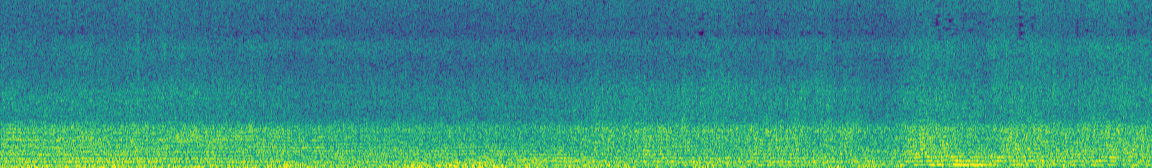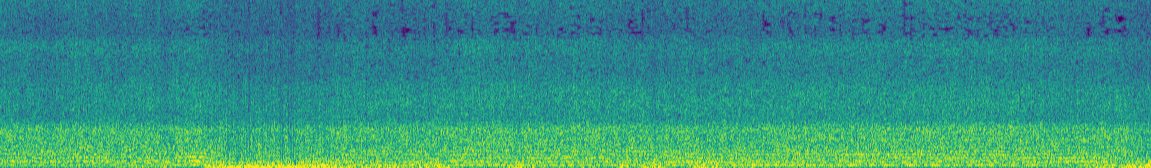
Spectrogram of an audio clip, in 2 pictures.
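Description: Drone propellers whir with a steady high buzz.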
